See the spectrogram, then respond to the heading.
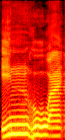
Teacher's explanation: bunyi nun sukun ini baca dengan jelas tidak usah dengung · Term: izhar halq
